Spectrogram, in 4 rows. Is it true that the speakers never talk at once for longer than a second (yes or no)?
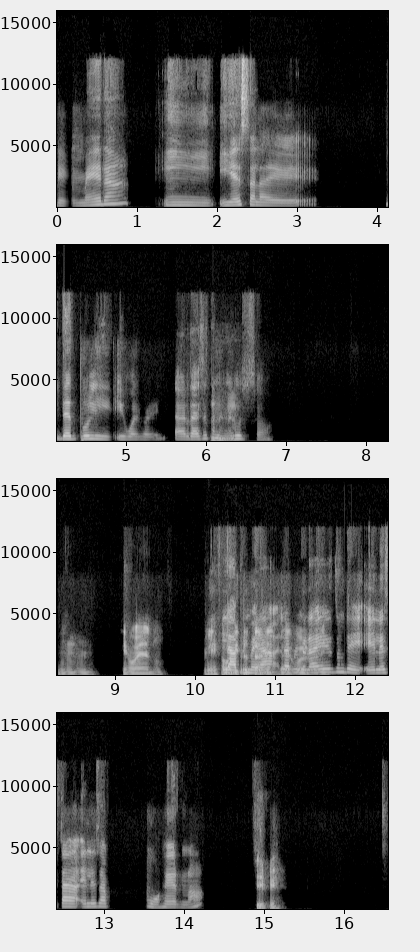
no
